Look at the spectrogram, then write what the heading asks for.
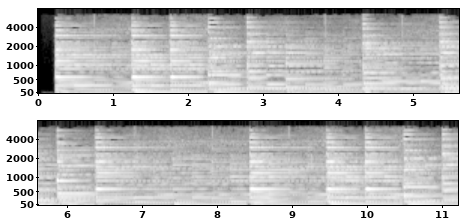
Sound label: Band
